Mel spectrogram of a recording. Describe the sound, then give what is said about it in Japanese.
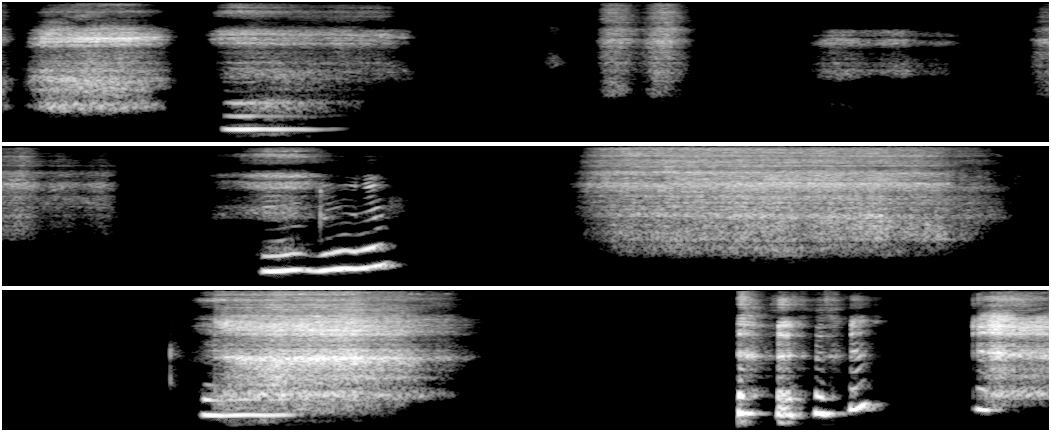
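Breathy sniffing through the nose as someone smells: short quick inhales in irregular bursts, mixed with a few longer, louder exhales, with silent gaps between. “私の鼻息、くすぐったかったですか？”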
